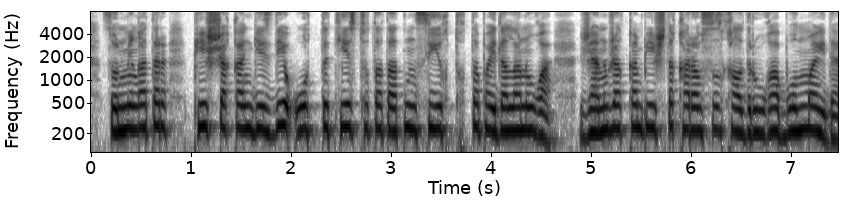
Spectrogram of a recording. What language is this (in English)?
Kazakh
